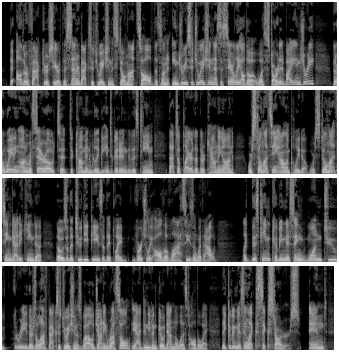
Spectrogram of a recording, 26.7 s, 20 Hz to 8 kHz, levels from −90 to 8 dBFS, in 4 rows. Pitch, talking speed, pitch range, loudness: 130 Hz, 240 wpm, 120-150 Hz, -20 LUFS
